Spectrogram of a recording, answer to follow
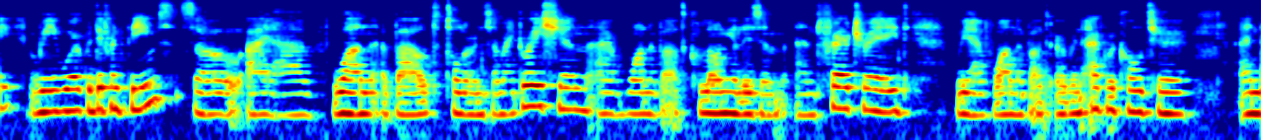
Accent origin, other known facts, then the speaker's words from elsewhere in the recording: Amsterdam, North Holland, Netherlands; I'm from Amsterdam, I love bicycles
